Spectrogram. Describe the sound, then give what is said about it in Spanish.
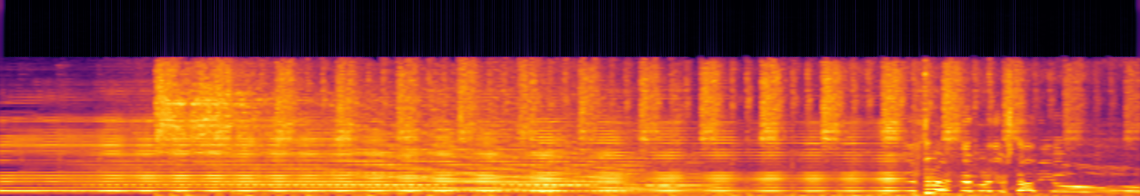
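Train sound effect of a train starting off: a loud, sustained horn chord over rhythmic chugging that begins after about a second, with the horn tones bending near the end. “El tren de Onda Cero, el tren que sigue arrancando y disfrutando de esta jornada intersemanal”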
